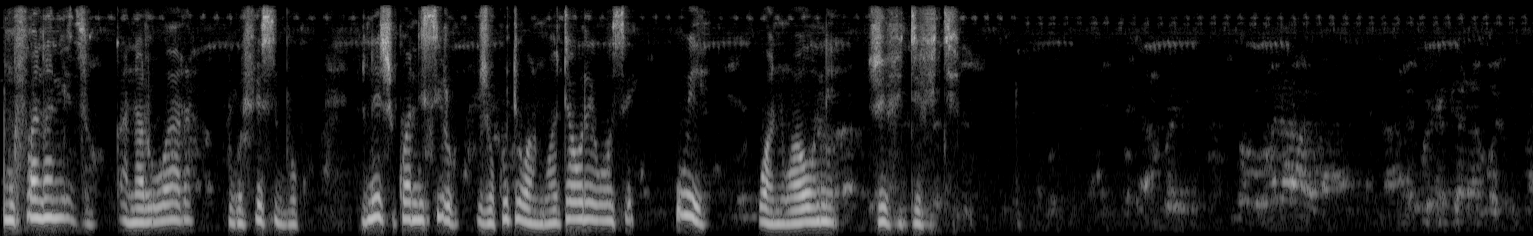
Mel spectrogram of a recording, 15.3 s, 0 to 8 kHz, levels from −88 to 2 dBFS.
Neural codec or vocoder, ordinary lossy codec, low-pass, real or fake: vocoder, 22.05 kHz, 80 mel bands, HiFi-GAN; AAC, 48 kbps; 7.2 kHz; fake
